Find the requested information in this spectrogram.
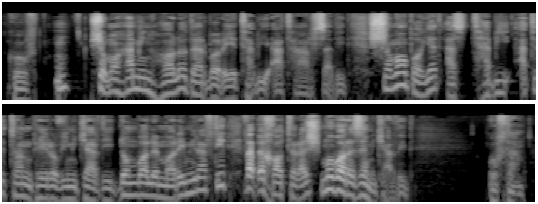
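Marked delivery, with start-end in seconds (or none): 0.5-9.5 a hint of a higher woman's voice, earnest; gently pressing woman's voice; lightly voiced woman. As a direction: voice her urging him, lightly raised. Woman's voice, held figure.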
